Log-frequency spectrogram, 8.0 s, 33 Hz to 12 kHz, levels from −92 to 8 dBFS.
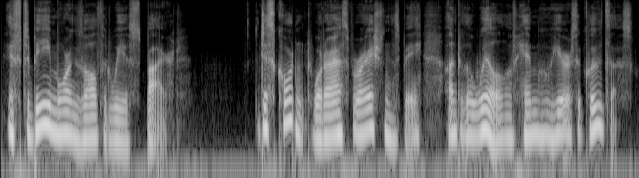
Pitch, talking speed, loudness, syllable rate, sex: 140 Hz, 160 wpm, -18 LUFS, 5.1 syllables/s, male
